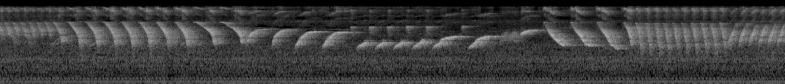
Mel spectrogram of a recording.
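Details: Canary song recorded as a training model for other canaries: rapid high rolling trills of repeated sweeping notes, shifting between fast descending series and slower glides, continuous throughout, with a faint steady hum underneath.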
